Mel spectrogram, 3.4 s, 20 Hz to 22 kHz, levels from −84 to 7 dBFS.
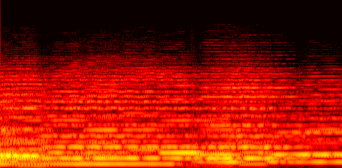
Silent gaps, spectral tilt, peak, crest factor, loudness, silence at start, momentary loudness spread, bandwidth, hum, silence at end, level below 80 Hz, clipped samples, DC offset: none; -7.5 dB/octave; -10 dBFS; 14 dB; -25 LUFS; 0 s; 5 LU; 10.5 kHz; none; 0 s; -66 dBFS; under 0.1%; under 0.1%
